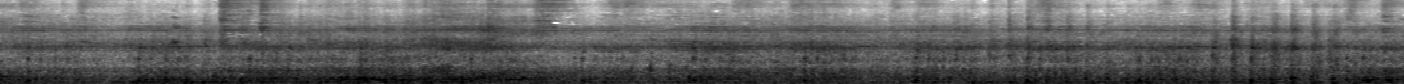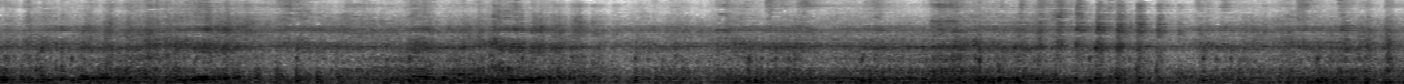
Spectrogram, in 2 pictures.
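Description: Loaded coal gondolas of a freight train rolling past close by: steel wheels rumbling and clicking over the rail joints, with a thin steady high wheel squeal running underneath.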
